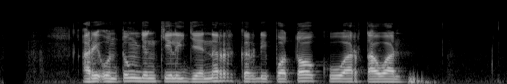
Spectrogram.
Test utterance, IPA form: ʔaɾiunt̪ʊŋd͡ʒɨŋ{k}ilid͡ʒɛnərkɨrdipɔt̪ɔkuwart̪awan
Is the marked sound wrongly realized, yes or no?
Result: no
